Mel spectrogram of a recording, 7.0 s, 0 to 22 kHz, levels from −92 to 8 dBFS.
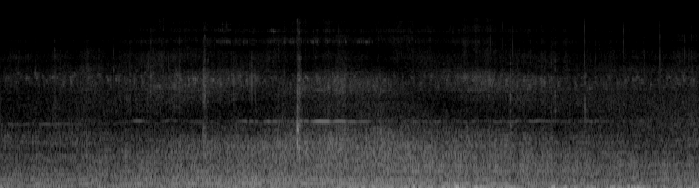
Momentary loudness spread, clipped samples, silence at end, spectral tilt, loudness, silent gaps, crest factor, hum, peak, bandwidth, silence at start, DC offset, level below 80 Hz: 6 LU; under 0.1%; 0 s; -6.5 dB/octave; -47 LUFS; none; 16 dB; none; -28 dBFS; 15 kHz; 0 s; under 0.1%; -48 dBFS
